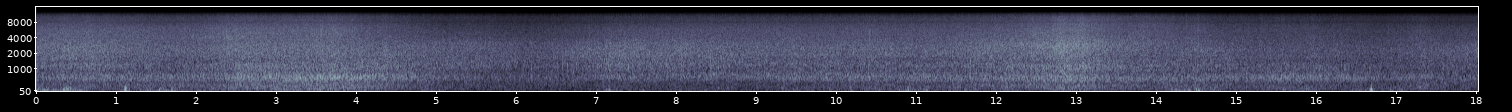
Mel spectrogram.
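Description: Surf breaking and washing up a beach of round pebbles, a steady rush that swells twice, about three seconds in and again near thirteen seconds.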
